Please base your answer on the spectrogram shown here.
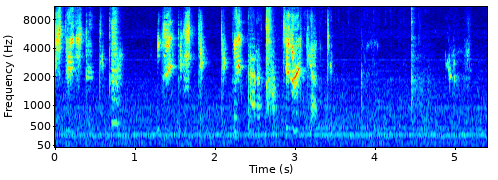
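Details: Caged budgerigar playing and speaking learned words to its toy friend: a rapid, dense burst of high-pitched, speech-like babble for about three seconds, then a few scattered soft chirps.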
